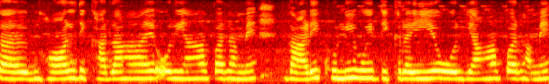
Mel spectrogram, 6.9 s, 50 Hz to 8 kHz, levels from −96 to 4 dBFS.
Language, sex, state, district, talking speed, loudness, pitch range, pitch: Hindi, female, Chhattisgarh, Bilaspur, 155 wpm, -13 LUFS, 245-260 Hz, 250 Hz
